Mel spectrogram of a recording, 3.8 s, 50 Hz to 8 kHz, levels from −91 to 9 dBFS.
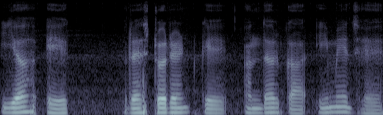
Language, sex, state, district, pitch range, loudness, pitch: Hindi, male, Bihar, Gopalganj, 105-120 Hz, -29 LUFS, 115 Hz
